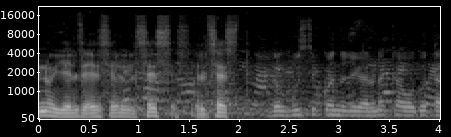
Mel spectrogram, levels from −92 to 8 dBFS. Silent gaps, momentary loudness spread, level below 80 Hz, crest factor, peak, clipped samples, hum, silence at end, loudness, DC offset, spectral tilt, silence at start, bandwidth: none; 11 LU; -68 dBFS; 20 dB; -14 dBFS; under 0.1%; none; 0 s; -35 LUFS; under 0.1%; -6.5 dB/octave; 0 s; 16.5 kHz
